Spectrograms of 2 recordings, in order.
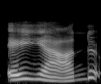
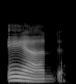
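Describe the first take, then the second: First: "a and" with the vowel stretched long; feminine drawn-out and. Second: "and" clipped short, low and soft; short masculine and. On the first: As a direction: stretch "a and" into a slow sing-song vowel. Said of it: "Women will elongate their words, especially vowels". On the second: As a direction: say "and" quick and low, no stretch. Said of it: "I would talk just in more of a monotone voice". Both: Shown as a demonstration.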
